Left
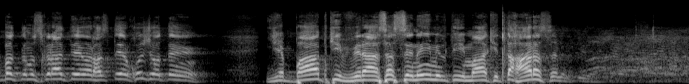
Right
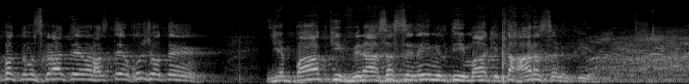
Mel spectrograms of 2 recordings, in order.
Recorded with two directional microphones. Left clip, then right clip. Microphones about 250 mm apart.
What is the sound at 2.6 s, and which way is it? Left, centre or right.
A man's voice, left.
